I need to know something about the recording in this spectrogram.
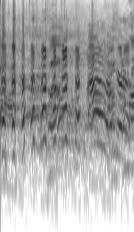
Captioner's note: laughs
